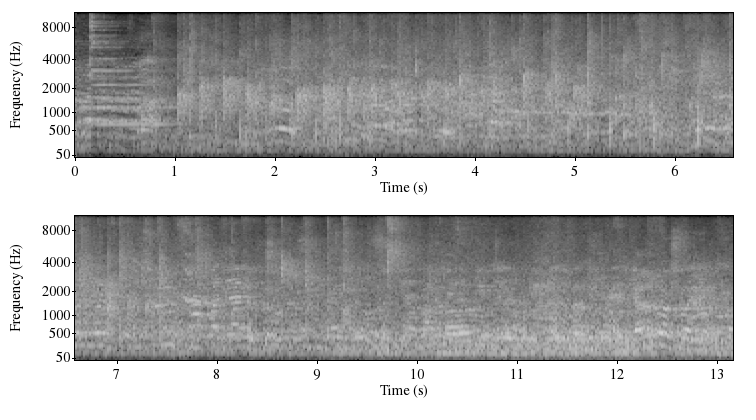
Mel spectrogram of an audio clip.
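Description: A crowd claps and cheers.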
